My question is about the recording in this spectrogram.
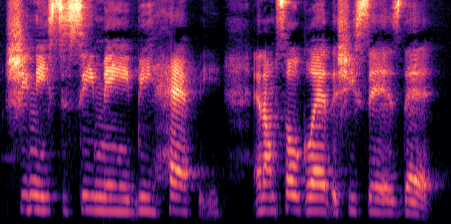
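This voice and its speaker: A woman's voice: mid-range voice, fairly even intonation, a little slow, a bit bright. A woman chatting casually and enthusiastically to her camera as she reviews a book, with loose filler-heavy talk. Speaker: book vlogger. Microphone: camera mic.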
